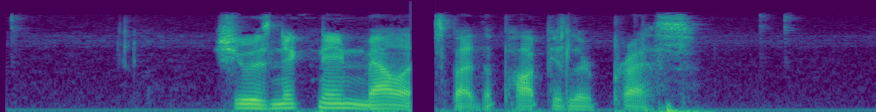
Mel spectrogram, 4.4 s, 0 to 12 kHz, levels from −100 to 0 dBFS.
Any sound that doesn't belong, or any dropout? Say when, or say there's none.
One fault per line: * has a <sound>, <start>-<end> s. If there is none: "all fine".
* has a dropout, 2.0-2.2 s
